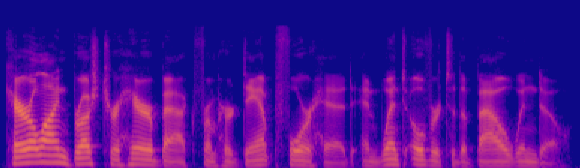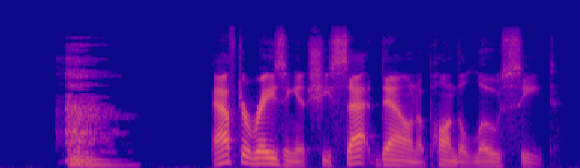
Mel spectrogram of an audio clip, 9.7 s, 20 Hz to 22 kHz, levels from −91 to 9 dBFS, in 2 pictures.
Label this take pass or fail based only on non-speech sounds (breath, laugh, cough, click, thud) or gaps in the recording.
fail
